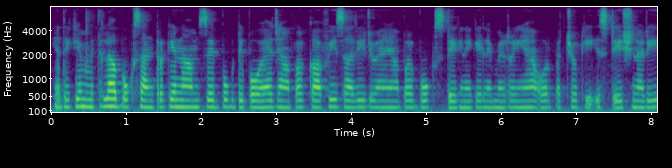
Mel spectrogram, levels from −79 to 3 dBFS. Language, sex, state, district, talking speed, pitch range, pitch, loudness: Hindi, female, Punjab, Fazilka, 230 wpm, 185-200 Hz, 190 Hz, -19 LUFS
